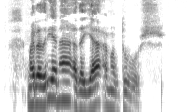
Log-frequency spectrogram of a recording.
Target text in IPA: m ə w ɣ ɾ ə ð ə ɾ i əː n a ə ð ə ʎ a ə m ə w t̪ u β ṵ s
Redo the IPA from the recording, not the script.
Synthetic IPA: m ə ɣ ɾ ə ð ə ɾ i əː n a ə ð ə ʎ a ə m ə w t̪ u β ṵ s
